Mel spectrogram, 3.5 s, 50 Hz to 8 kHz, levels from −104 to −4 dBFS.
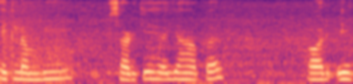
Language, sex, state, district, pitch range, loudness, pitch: Hindi, female, Uttar Pradesh, Muzaffarnagar, 225-245 Hz, -16 LUFS, 230 Hz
